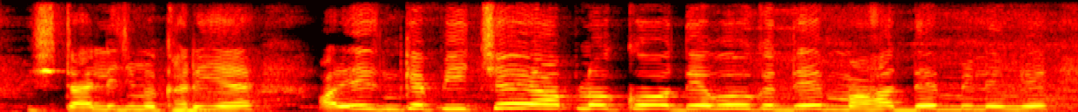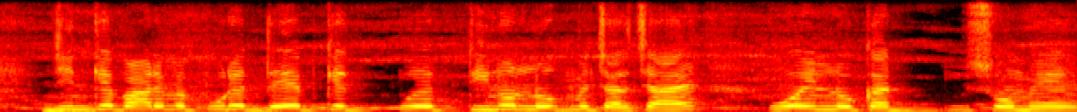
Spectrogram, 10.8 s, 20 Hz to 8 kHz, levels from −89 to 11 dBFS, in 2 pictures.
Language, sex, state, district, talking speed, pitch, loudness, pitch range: Hindi, male, Uttar Pradesh, Hamirpur, 185 wpm, 245 Hz, -17 LUFS, 230-270 Hz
